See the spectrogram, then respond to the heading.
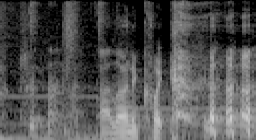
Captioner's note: chuckles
